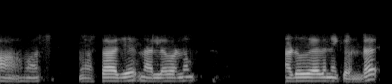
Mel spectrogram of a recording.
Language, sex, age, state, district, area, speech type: Malayalam, female, 45-60, Kerala, Pathanamthitta, rural, conversation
